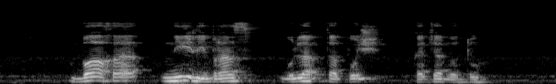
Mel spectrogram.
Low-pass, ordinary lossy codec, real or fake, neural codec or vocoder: 7.2 kHz; Opus, 64 kbps; fake; codec, 16 kHz, 8 kbps, FreqCodec, larger model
